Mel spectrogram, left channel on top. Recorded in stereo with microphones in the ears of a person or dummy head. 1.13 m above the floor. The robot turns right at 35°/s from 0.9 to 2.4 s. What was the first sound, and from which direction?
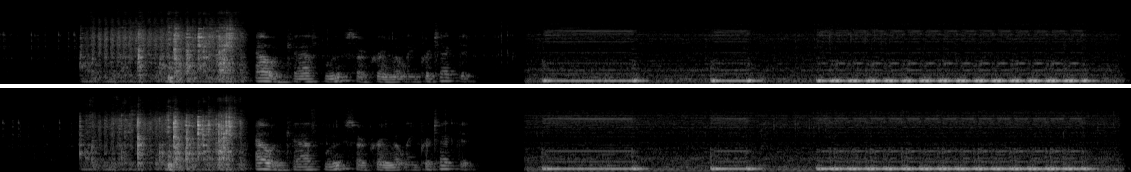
A rattle, 75° right (ahead or behind).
